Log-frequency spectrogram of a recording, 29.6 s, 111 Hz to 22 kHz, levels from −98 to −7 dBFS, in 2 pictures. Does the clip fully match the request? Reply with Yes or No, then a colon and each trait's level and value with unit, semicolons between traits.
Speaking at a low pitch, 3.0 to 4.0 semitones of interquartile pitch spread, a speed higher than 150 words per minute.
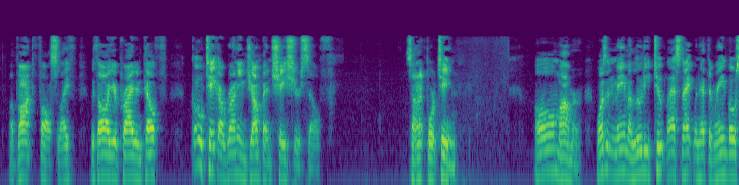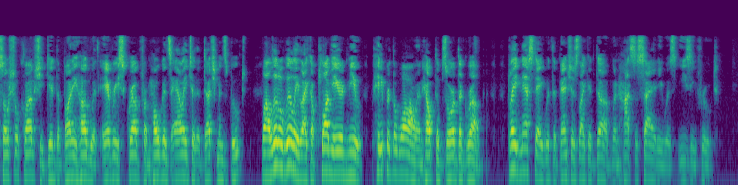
Yes: low, 130 Hz; average, 3.3 semitones; average, 160 wpm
